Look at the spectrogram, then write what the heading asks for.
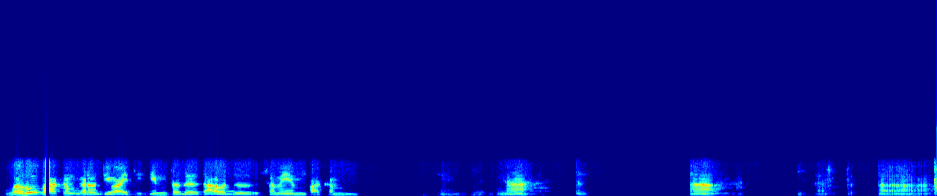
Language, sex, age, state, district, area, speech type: Sanskrit, male, 60+, Karnataka, Dakshina Kannada, rural, conversation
